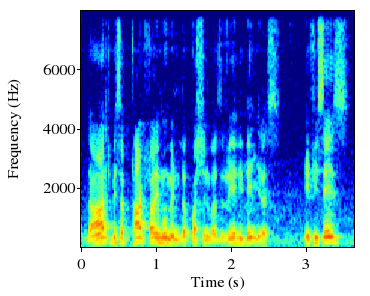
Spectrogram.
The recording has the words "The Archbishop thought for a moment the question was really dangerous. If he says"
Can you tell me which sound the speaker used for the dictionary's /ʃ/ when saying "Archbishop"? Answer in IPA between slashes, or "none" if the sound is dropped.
/s/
